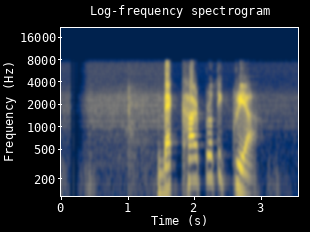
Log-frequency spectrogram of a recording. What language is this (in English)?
Bangla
